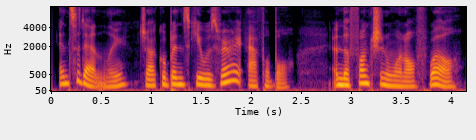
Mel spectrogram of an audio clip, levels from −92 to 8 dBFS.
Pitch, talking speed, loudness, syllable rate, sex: 170 Hz, 160 wpm, -18 LUFS, 6.2 syllables/s, female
